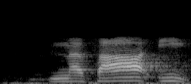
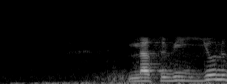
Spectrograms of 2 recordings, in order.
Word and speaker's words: نسائی: نسا، نسا، نسا، نسا، اس کا تلفظ بھی دو طریقے سے ہے، نسائی، نسائی، نسویٌ بھی ہے مگر وہ محدثین کی زبان پر نہیں ہے۔ نسائی، نسائی، خراسان میں ایک بستی کا نام ہے نسا.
